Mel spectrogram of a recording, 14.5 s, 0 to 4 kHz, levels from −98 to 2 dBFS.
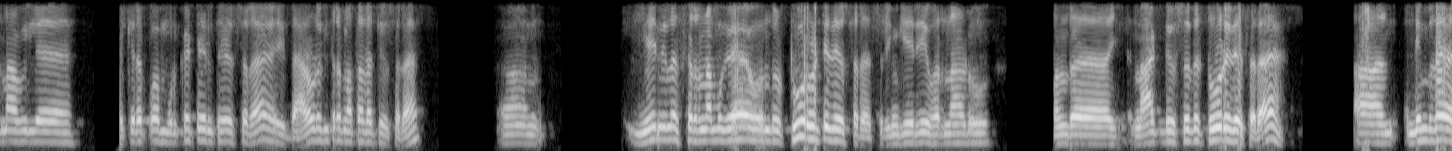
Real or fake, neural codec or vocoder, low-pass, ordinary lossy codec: fake; codec, 44.1 kHz, 7.8 kbps, Pupu-Codec; 3.6 kHz; none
